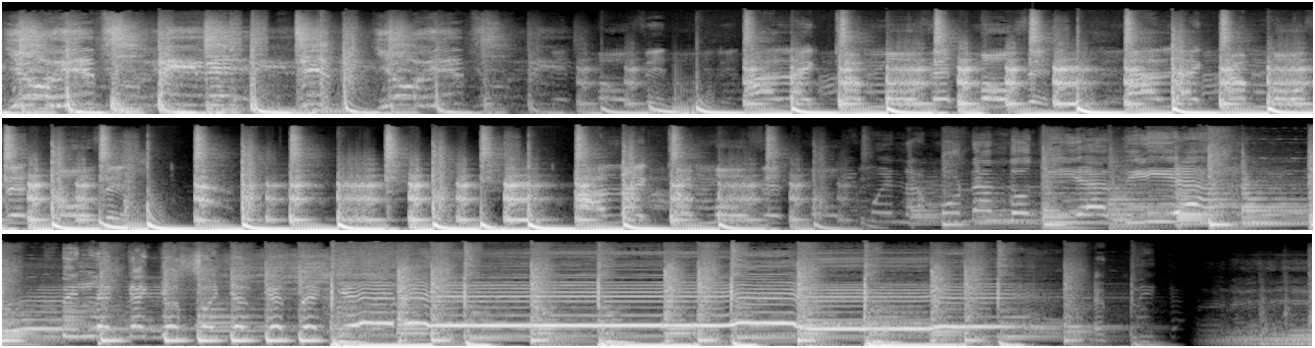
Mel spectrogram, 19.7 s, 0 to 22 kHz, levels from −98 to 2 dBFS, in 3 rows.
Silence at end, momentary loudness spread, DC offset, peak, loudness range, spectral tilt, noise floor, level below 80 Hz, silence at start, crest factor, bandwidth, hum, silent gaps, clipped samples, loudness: 0 s; 12 LU; under 0.1%; 0 dBFS; 7 LU; -4.5 dB/octave; -43 dBFS; -14 dBFS; 0 s; 10 dB; 16.5 kHz; none; none; under 0.1%; -12 LUFS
